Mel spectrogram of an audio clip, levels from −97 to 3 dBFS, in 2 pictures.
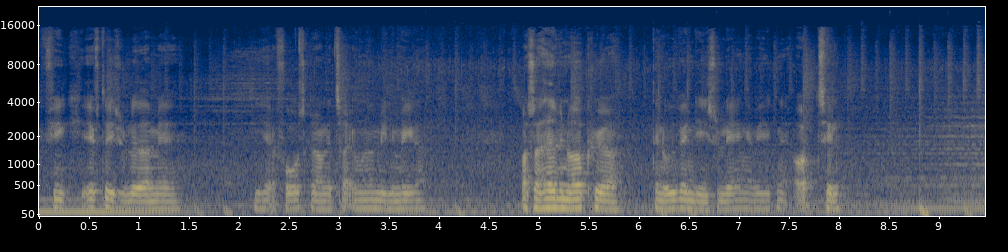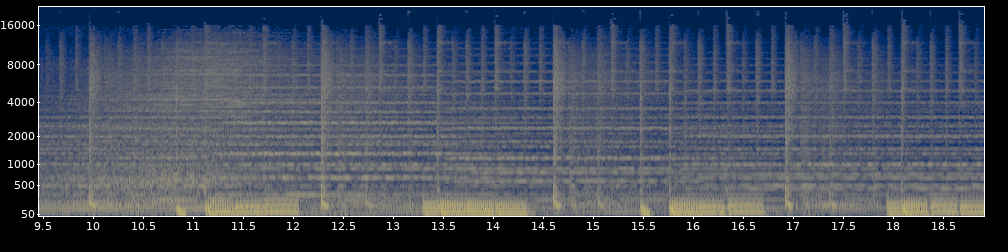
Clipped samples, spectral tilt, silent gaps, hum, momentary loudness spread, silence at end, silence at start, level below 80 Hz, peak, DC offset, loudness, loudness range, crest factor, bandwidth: under 0.1%; -5 dB/octave; none; none; 13 LU; 0 s; 0 s; -40 dBFS; -14 dBFS; under 0.1%; -33 LUFS; 6 LU; 18 dB; 17 kHz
